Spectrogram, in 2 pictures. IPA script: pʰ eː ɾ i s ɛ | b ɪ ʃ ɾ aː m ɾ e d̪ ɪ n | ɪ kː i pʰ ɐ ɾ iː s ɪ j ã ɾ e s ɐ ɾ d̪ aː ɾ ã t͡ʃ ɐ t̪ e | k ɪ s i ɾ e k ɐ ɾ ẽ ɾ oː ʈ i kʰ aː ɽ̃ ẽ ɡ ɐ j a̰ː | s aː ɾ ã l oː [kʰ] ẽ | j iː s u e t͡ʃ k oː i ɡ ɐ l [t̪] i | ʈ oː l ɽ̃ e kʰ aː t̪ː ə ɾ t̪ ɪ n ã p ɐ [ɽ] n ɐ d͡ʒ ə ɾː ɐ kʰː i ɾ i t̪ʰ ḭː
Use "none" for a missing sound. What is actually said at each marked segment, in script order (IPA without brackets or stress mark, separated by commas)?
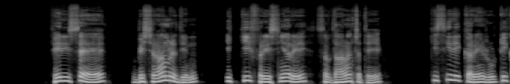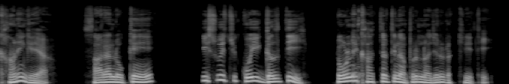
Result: k, t̪, ɾ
